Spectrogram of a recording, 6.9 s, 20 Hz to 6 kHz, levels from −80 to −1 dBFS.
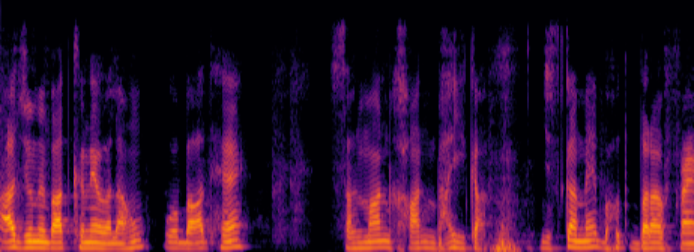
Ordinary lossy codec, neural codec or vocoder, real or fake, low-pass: none; autoencoder, 48 kHz, 128 numbers a frame, DAC-VAE, trained on Japanese speech; fake; 5.4 kHz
